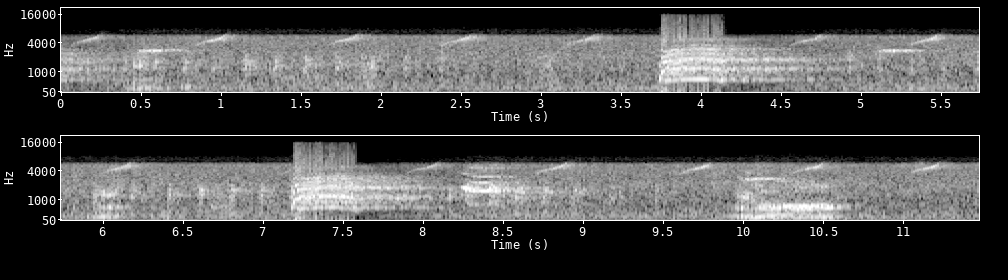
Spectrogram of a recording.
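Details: Barking deer in Cambodia give short, harsh, shrill calls a few seconds apart. Behind them, a steady, quick series of high, rising chirps runs throughout, with some abrupt breaks in the sound.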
